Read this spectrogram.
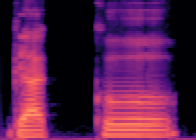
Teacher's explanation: j'engage quand même ma bouche en position de prononcer le k. C'est juste que je ne fais pas passer d'air.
